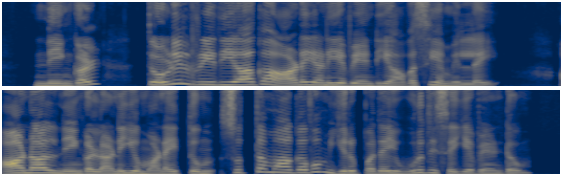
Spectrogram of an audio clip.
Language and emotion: Tamil, neutral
